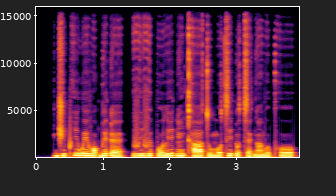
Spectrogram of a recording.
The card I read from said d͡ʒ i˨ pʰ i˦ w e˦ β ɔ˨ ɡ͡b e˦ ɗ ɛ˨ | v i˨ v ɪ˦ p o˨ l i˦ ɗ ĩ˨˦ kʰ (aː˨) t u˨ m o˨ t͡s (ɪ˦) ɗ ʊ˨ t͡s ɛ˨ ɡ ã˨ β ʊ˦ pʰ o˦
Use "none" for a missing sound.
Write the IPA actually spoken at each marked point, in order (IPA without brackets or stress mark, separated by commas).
aː˨, i˦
